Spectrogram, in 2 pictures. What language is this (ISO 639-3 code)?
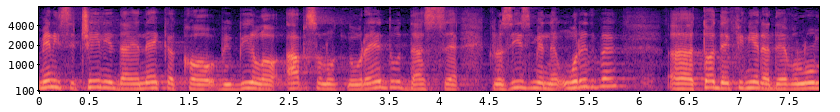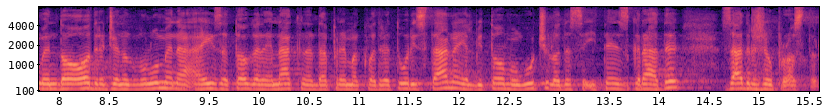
hrv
